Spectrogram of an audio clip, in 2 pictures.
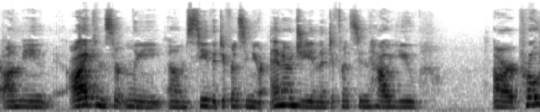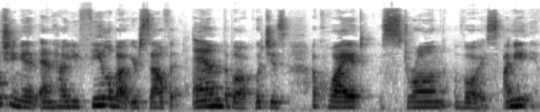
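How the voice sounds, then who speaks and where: Woman host, casual chat, affirming, restarts often, mid pitch, roomy echo. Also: steady tone, a little slow. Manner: warm affirming, many restarts and fillers.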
